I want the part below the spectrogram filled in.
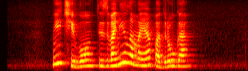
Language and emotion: Russian, positive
